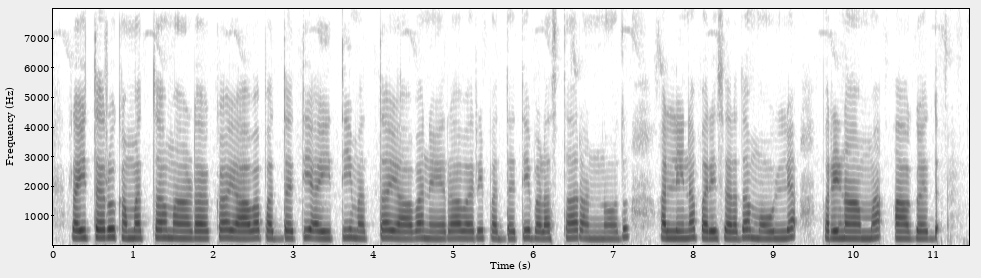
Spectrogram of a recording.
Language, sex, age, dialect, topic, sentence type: Kannada, female, 18-24, Dharwad Kannada, agriculture, statement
